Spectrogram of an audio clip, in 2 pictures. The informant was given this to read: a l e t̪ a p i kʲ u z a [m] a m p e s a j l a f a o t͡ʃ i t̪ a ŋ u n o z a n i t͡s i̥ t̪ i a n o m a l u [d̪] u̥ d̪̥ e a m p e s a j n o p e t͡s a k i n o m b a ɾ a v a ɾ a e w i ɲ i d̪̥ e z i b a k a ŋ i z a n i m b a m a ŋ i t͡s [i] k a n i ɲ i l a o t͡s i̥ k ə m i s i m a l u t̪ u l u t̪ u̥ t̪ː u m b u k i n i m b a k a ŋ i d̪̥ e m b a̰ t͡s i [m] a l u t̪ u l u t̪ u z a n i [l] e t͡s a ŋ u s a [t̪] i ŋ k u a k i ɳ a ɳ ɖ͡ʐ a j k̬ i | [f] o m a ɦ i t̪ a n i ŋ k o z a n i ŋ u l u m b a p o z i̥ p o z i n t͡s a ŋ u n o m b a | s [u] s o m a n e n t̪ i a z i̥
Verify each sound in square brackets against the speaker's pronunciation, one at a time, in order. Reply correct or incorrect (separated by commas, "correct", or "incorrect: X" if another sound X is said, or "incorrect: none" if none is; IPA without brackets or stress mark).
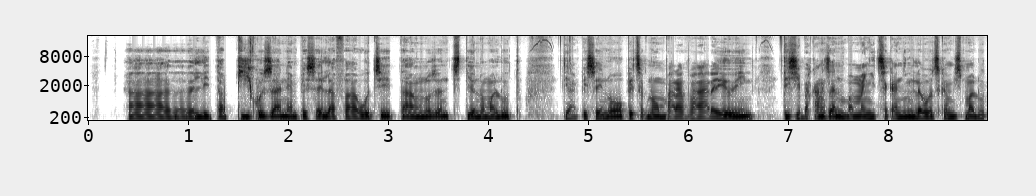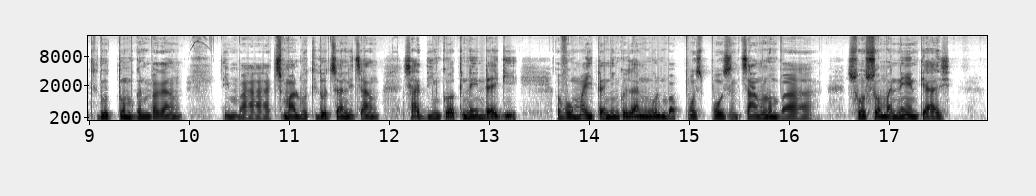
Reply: incorrect: n, incorrect: t̪, incorrect: a, correct, correct, incorrect: d̪, incorrect: v, incorrect: o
